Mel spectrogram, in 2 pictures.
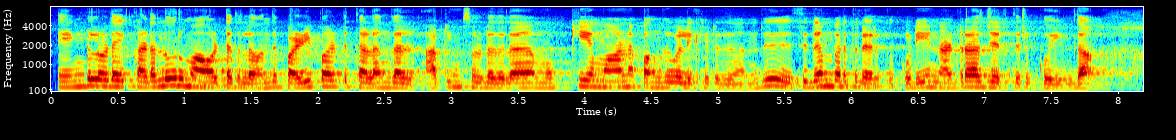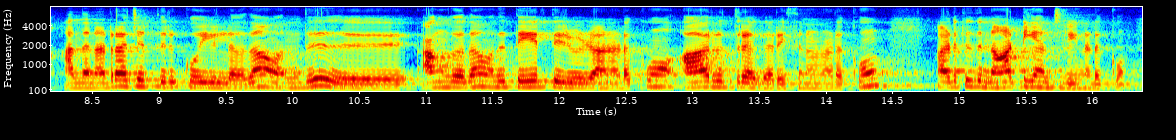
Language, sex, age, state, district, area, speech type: Tamil, female, 30-45, Tamil Nadu, Cuddalore, rural, spontaneous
